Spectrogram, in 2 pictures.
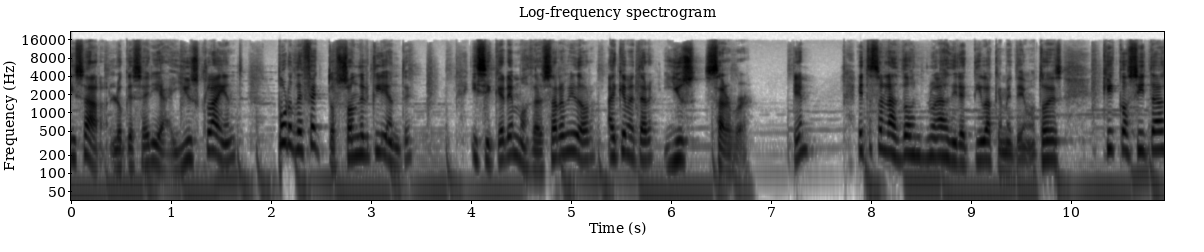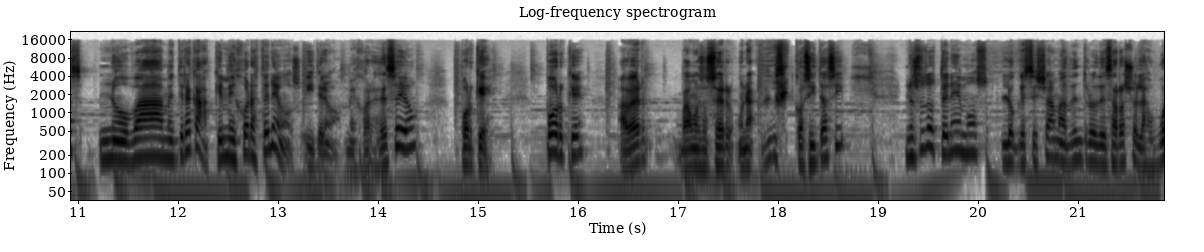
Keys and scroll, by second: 8.4 Escape, 10.0 j, 11.2 shift+k, 11.5 Escape, 12.5 shift+j.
